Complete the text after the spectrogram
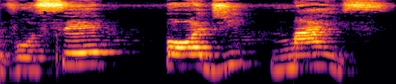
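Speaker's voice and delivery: very slow, weighted exhortation; deliberate, drawn-out encouragement; mentor's urging. Retold or imitated. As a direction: drag out each word like a mentor pushing. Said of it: "vai falar o tempo inteiro".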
